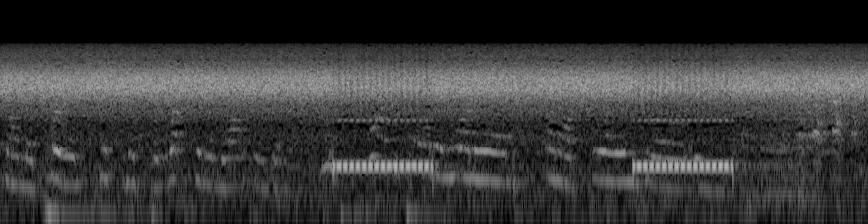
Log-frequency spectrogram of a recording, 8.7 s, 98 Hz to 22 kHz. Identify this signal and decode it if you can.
Telephone call progress tone (Japanese plan), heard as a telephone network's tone, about 380, 400, 420 Hz, 1 s on and 2 s off, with hum and room echo. Ringback tone.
